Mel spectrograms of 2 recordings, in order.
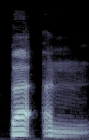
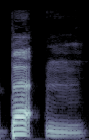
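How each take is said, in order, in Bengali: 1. মাঝের t হলো একটা গ্লটাল স্টপ। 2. মাঝের t হলো একটা গ্লটাল স্টপ।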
